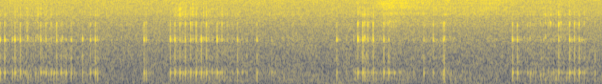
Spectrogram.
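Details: A black male domestic cat, a lap cat, purrs in soft, rhythmic bursts that swell and fade with each breath.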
